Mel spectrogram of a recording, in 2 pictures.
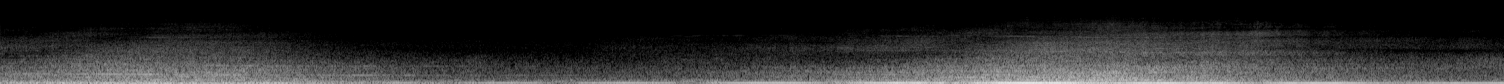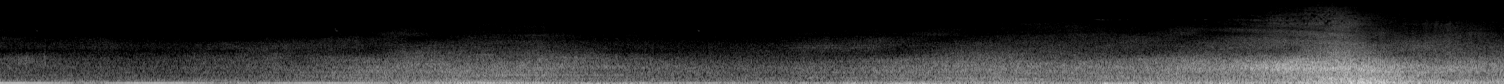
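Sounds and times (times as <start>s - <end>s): traffic rumble: 0.0s - 30.0s.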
